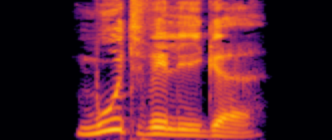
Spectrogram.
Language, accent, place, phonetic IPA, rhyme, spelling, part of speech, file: German, Germany, Berlin, [ˈmuːtˌvɪlɪɡə], -uːtvɪlɪɡə, mutwillige, adjective, De-mutwillige.ogg
- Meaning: inflection of mutwillig: 1. strong/mixed nominative/accusative feminine singular 2. strong nominative/accusative plural 3. weak nominative all-gender singular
